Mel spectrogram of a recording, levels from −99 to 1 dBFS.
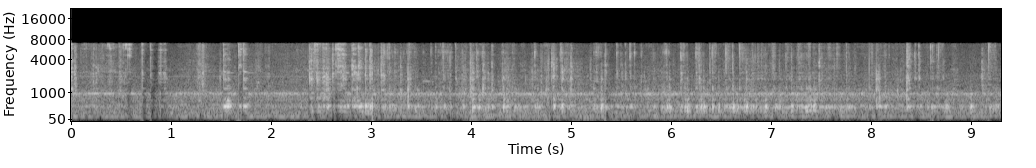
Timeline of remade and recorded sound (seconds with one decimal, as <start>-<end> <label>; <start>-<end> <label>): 0.0-2.1 recorded; 2.1-2.8 remade; 2.8-6.9 recorded; 6.9-8.3 remade; 8.3-9.3 recorded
